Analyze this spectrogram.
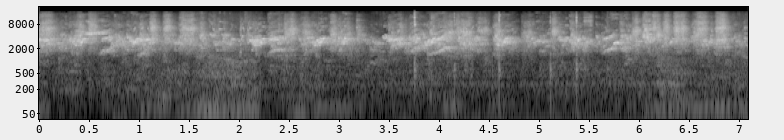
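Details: Budgerigar chick, rescued and hand-fed, producing a long run of rasping, pulsed begging calls, swelling and easing in waves with short gaps.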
